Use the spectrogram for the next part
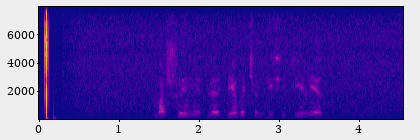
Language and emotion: Russian, neutral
